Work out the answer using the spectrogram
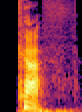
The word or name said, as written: caph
